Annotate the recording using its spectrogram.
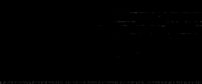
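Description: A small bell struck once about a second in, its high ring fading over the next second or two, faint over a low steady hum.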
